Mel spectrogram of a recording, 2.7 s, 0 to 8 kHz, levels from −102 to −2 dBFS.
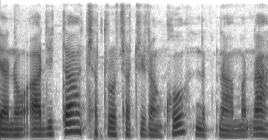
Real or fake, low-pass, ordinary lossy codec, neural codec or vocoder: real; 7.2 kHz; none; none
